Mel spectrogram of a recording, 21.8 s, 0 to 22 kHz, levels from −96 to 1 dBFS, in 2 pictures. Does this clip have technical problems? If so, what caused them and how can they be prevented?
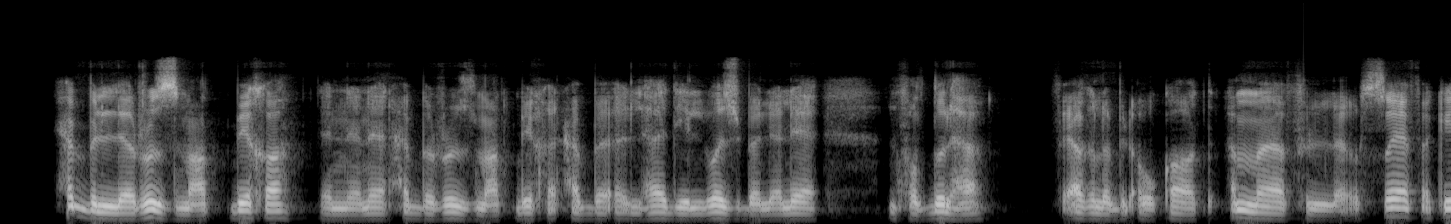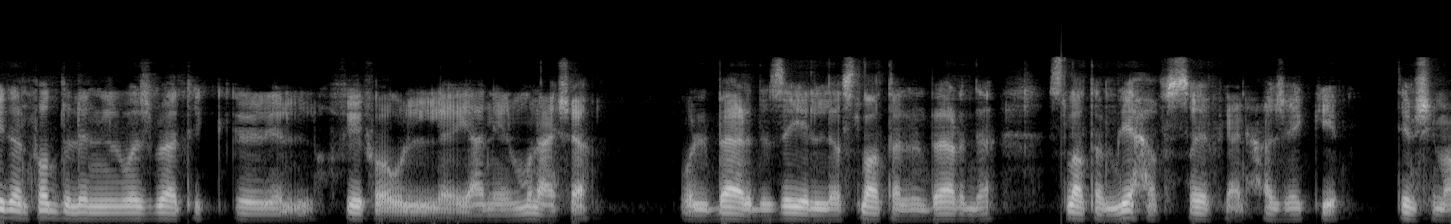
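Yes. Dropped samples cause two sharp clicks, at 9.78 s just before "الصيف اكيد نفضل الوجبات" and at 18.84 s after "والباردة زي السلاطة الباردة". A handful of samples, well under a millisecond, vanish, so the waveform jumps abruptly and the spectrogram shows a thin vertical line. The likely cause is a momentary buffer underrun in capture or transfer; larger buffers and a steady clock prevent it.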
